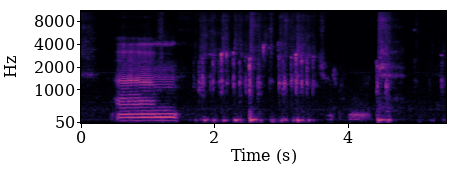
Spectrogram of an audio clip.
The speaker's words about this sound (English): I'm going to give it away if I talk while I'm typing.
